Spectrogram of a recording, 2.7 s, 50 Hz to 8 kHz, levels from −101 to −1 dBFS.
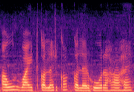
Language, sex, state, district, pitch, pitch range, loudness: Hindi, female, Uttar Pradesh, Saharanpur, 230 Hz, 220-240 Hz, -17 LUFS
